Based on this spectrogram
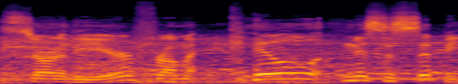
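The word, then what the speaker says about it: Kiln: This will be her 4th start of the year from Kill, Mississippi. Yes, it's pronounced Kill, Mississippi.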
